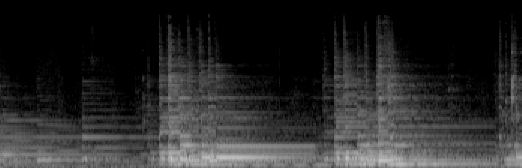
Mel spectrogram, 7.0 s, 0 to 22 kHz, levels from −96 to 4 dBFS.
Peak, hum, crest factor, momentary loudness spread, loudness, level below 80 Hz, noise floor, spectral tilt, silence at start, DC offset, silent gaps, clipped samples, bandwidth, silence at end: -14 dBFS; none; 16 dB; 21 LU; -30 LUFS; -58 dBFS; -54 dBFS; -9 dB/octave; 0 s; under 0.1%; none; under 0.1%; 8.6 kHz; 0 s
